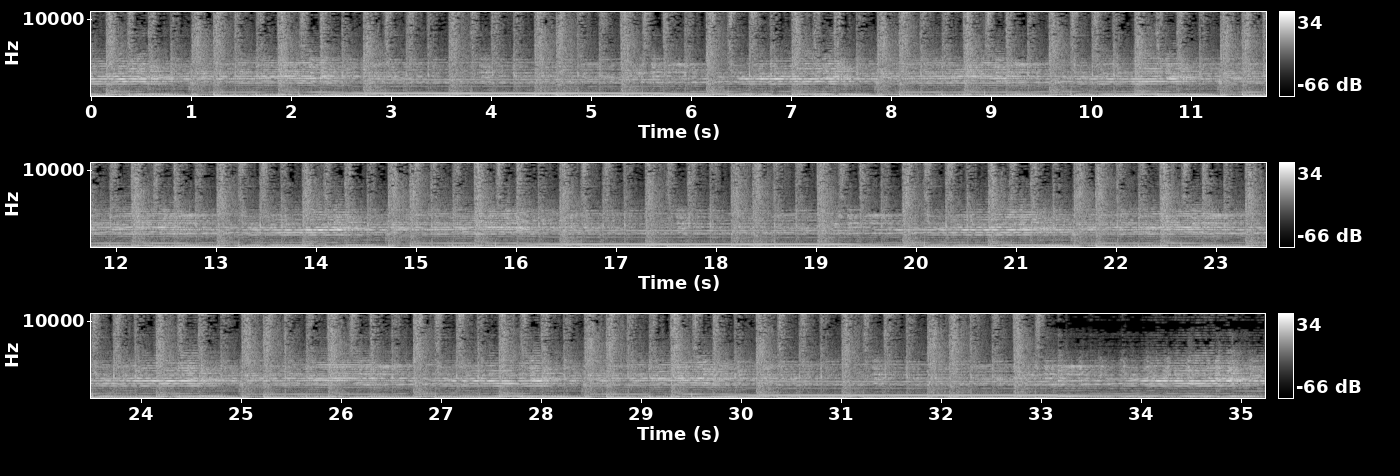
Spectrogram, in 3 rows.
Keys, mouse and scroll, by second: 0.0 alt+middle click, 0.4-3.4 ctrl+drag, 3.7 alt+click, 4.0 alt+middle click, 4.2-5.7 ctrl+drag, 5.7 g, 5.8 f, 5.9 click, 6.8 shift+c, 7.0 f, 7.2-8.2 ctrl+drag, 8.5 alt+click, 9.3 ctrl+z, 9.5-10.9 ctrl+drag, 10.9 alt+right click, 11.0 alt+click, 11.5 alt+middle click, 11.7 alt+click, 11.8 alt+right click, 12.2-13.4 alt+drag, 13.4 ctrl+z, 13.4-14.9 ctrl+alt+drag, 14.9-17.1 typing, 15.1 click, 15.3 click, 15.8 click, 16.5 click, 17.2 ctrl+click, 17.7 ctrl+z, 17.8-18.8 ctrl+drag, 18.9-20.8 ctrl+drag, 20.8 alt+middle click, 20.9-22.3 alt+drag, 22.5 ctrl+alt+click, 23.4 alt+middle click, 23.5 alt+right click, 23.8-24.8 ctrl+drag, 25.0 ctrl+click, 25.7 alt+right click, 25.9 alt+click, 26.2 alt+middle click, 26.5 f, 26.8 click, 27.4 f, 27.6 alt+right click, 27.7 ctrl+z, 28.1 click, 28.5 ctrl+z, 28.6 right click, 29.0-30.4 drag, 30.4 alt+right click, 30.5 alt+middle click, 30.8 alt+right click, 31.1-32.4 drag, 32.4 alt+right click, 32.5 alt+middle click, 32.7 alt+click, 33.1 alt+middle click, 33.2 alt+click, 33.4 alt+middle click, 33.7 alt+click, 34.6 ctrl+z, 34.8 click.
